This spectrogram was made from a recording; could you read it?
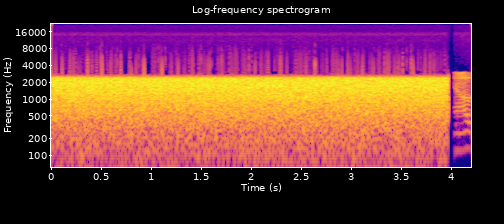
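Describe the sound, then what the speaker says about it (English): Steady white-noise static from an amateur radio receiver on the 23cm band during a net, loud and continuous across the whole stretch, cutting off abruptly near the end. "a lot of white noise"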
